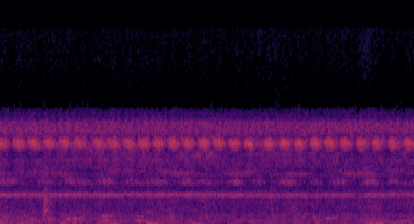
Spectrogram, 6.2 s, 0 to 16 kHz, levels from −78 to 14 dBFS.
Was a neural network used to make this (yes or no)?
no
